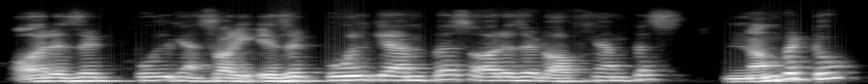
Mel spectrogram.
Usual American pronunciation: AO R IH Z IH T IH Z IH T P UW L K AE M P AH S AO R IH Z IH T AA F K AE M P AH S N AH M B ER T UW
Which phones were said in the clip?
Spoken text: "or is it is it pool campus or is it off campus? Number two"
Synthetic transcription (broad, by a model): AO R IH Z IH T IH Z IH T P UW L K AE M P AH S AO R IH Z IH T AA F K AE M P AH S N AH M B ER T UW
